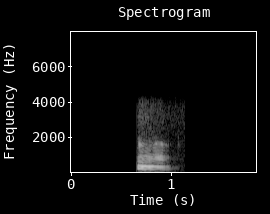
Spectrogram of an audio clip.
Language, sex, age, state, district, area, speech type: Santali, male, 60+, West Bengal, Bankura, rural, conversation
